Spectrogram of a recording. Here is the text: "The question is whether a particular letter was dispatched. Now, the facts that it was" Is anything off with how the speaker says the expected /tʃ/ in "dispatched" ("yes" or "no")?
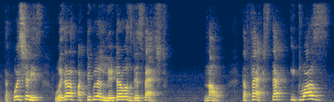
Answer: no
